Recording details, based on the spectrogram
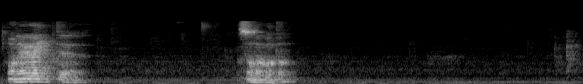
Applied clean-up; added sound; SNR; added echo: none; none; none; reverberation time 0.3 s.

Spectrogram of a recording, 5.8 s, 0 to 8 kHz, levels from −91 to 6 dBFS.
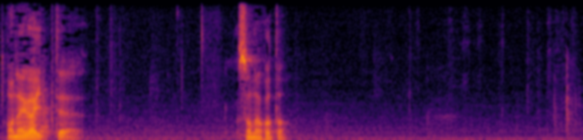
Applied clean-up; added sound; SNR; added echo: none; none; none; none.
